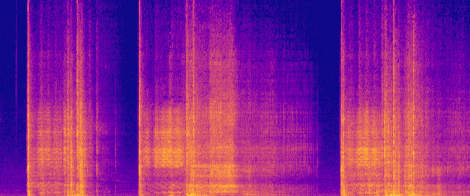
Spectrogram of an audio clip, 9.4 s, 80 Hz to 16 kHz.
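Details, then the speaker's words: Jeep CJ7, project not run in a long time, fuel poured into the carburetor: three cranking bursts, each spinning fast with a few ragged coughs but never catching; cranks but won't start, timing suspected, spark plug wires crossed. "Man, it's almost like the timing is way off. [snorts] Very well could be."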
